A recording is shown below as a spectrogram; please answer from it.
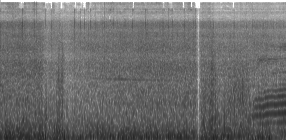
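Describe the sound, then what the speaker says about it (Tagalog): Strong wind buffeting the microphone on a long ride along a bridge road, a continuous loud roaring rush with brief dips, no clear voices. "Grabe, lakas ng hangin dito."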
